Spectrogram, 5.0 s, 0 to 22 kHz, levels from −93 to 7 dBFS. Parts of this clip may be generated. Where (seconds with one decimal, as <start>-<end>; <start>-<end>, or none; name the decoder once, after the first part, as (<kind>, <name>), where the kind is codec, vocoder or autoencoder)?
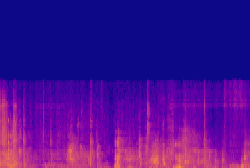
0.7-1.3 (autoencoder, DAC-VAE); 3.4-5.0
